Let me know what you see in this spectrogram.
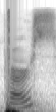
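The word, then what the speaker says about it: Peirce: That is K-A-Y, and it is pronounced Purse.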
